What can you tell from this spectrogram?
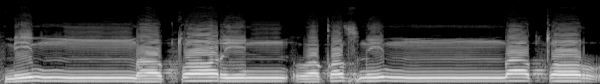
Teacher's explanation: وقف، وقفاً جو ہے را کو باریک پڑھیں گے، وصلاً را کو باریک پڑھیں گے، وقف کریں گے تو را کو پر پڑھیں گے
